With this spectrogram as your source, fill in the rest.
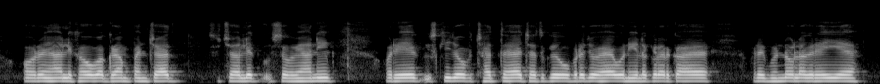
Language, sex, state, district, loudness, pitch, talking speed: Hindi, male, Uttar Pradesh, Muzaffarnagar, -15 LUFS, 150 Hz, 195 wpm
